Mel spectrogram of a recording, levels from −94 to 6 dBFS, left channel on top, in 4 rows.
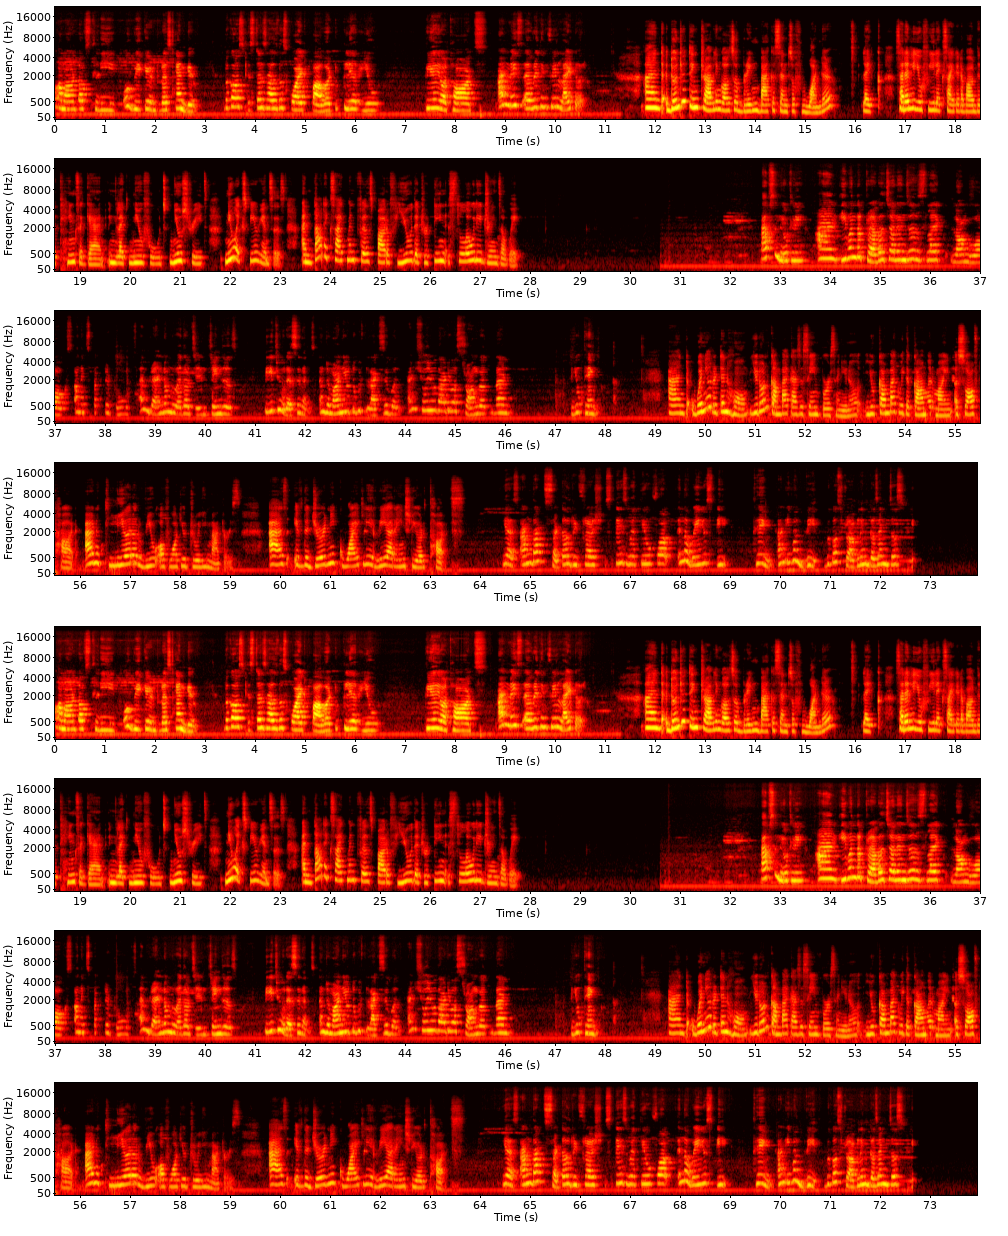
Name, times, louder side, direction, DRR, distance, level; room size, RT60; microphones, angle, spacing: voice 1, 0.0-2.9 3.4-6.5 7.4-8.6 8.9-10.6 31.9-32.3 32.6-40.6 41.2-46.2 47.3-47.9 64.4-66.4 66.7-69.0 69.5-72.7, right 3 dB, 25° right, 0.6 m, -28 dB
voice 2, 11.4-15.6 16.2-27.7 49.3-59.1 59.8-63.5, left 1 dB, 5° left, 1.0 m, -28 dB
8.9 x 3.6 x 5.8 m
head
